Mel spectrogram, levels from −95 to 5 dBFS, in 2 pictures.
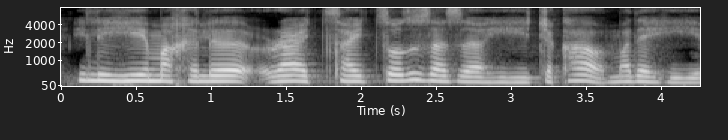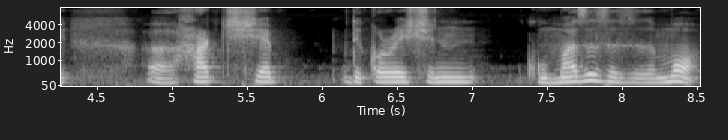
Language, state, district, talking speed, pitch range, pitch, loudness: Chakhesang, Nagaland, Dimapur, 110 wpm, 180-210 Hz, 190 Hz, -18 LUFS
